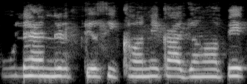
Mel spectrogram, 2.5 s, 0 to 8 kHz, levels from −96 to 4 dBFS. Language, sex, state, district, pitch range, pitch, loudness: Hindi, female, Bihar, Samastipur, 270-285 Hz, 280 Hz, -20 LUFS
